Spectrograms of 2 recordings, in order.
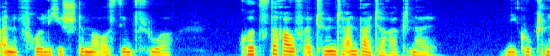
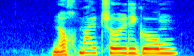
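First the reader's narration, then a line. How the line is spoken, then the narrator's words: Calling out. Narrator (German): rief die Stimme erneut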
